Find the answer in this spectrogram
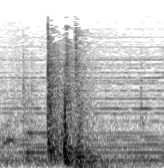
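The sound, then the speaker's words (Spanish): A house door shuts with a dull thunk, a quick double knock of wood and latch, over a faint low background hum. No one speaks. “Cierra la puerta.”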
